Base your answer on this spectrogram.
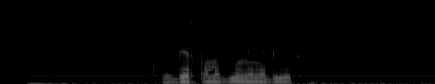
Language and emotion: Russian, neutral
